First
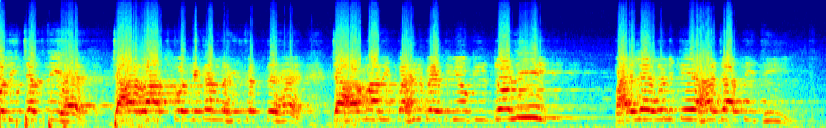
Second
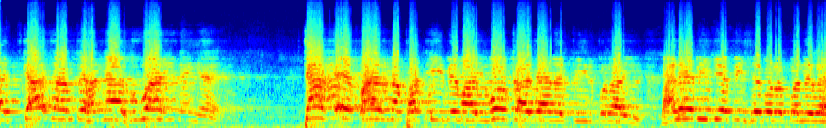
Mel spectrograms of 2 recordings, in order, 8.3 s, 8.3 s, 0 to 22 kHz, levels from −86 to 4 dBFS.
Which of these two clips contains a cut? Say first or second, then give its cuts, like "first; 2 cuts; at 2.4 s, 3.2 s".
second; 1 cut; at 6.5 s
